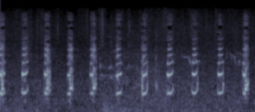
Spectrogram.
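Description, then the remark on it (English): A wild turkey hen yelps in reply to a tom during the spring mating season, in a steady run of about eleven short, evenly spaced calls, each a clear nasal note, against a quiet background. “If he's lucky, a hen might yelp in reply.”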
